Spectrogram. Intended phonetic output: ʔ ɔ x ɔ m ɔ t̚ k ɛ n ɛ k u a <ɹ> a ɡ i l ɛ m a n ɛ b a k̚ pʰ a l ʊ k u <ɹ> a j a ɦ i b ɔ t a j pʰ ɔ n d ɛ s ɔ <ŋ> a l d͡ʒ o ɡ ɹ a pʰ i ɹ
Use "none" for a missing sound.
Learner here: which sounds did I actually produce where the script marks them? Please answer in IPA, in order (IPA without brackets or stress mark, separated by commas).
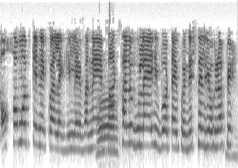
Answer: l, l, n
